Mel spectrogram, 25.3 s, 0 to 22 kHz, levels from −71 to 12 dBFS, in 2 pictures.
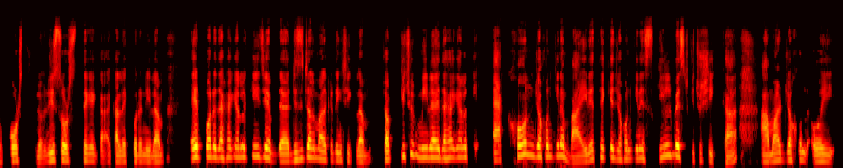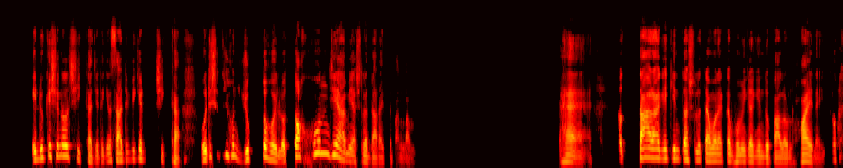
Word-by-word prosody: Course 135 0 +2
ছিলো, 105 -1 -8
resource 145 -1 +4 0.2
থেকে 135 -2 0
কা - - -4
কালেক্ট 115 +1 -1
করে 120 -1 0
নিলাম। 110 0 0 0.5
এরপরে 205 -1 +6
দেখা 190 +1 +1
গেল 195 +1 0
কি 210 - -3
যে 195 - +7
ব্যা 130 - +4
ডিজিটাল 170 +6 +3
মার্কেটিং 145 -3 -1
শিখলাম। 115 -3 -2 0.3
সবকিছু 165 +9 +1 0.2
মিলায় 190 -1 +3
দেখা 185 +2 0
গেল 195 0 -1
কি? 410 - -14 0.4
এখন 240 - +3 0.2
যখন 210 0 +3
কিনা 220 0 +2
বাইরে 115 +8 -1
থেকে 190 -1 -2
যখন 165 +1 -3
কিনা 175 0 -1
skill 200 +4 -4
based 215 0 +7
কিছু 140 - -9
শিক্ষা 125 - -4 0.5
আমার 135 +4 0
যখন 155 +1 -1 0.2
ওই 125 0 0 0.8
এডুকেশনাল 215 +5 +2
শিক্ষা 150 -8 -4
যেটা 110 +2 -8
কিনা 135 +1 -2
সার্টিফিকেট 150 +4 -1 0.2
শিক্ষা, - - -3 0.4
ওইটার 180 +6 +4
সাথে 225 -1 -14
যখন 225 -1 -1
যুক্ত 160 +1 -1
হইল, 150 - +2 0.2
তখন 250 +7 +4
যেয়ে 230 -3 +4
আমি 135 -3 -4
আসলে 110 +1 -4
দাঁড়াইতে 95 0 -8
পারলাম। - - -16 2.3
হ্যাঁ। 115 -5 +1 0.5
তো - - -5 0.3
তার 190 +1 +8
আগে 175 -1 +1
কিন্তু 170 -1 -1
আসলে 150 0 -3
তেমন 135 0 +3
একটা 130 +1 -2
ভূমিকা 115 0 -1
কিন্তু 105 0 -2
পালন 95 -1 -2
হয় 125 -2 +4
নাই। - - -15
তো - - -20
155 Hz, 160 wpm, -24 LUFS, 125-195 Hz, 2.3 s, তার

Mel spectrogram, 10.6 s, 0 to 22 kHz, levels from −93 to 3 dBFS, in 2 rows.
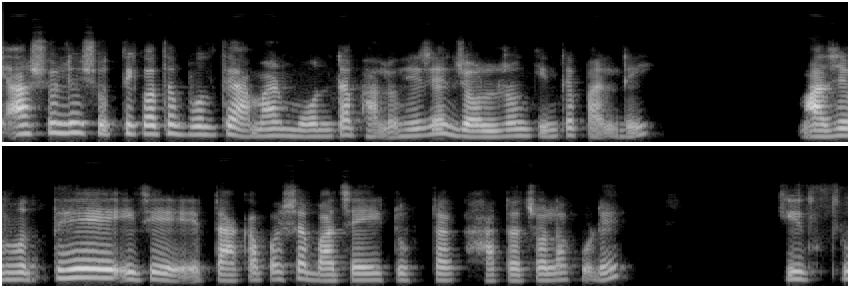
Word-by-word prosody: আসলে 265 +2 +1
সত্যি 255 - -1
কথা 245 +1 +3
বলতে 225 0 -1
আমার 190 +1 0
মনটা 175 +3 -1
ভালো - - -4
হয়ে 190 +2 -3
যায় - - +1
জলরঙ 170 +2 +1
কিনতে 180 +4 -5
পারলেই। - - -4 1.0
মাঝে 170 +3 +7
মধ্যে 200 +4 -3 0.4
এই - - 0
যে - - +1 0.4
টাকা 170 +2 +1
পয়সা 205 +3 -2
বাঁচাই 170 +2 0
টুকটাক 180 0 -5
হাঁটাচলা 165 +3 -3
করে। 185 - -5 1.1
কিন্তু 210 -2 -5
185 Hz, 130 wpm, -25 LUFS, 175-210 Hz, 1.1 s, মাঝে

